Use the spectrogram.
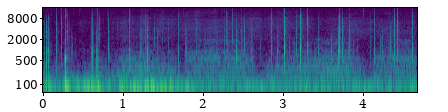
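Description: A smartphone in a yellow plastic case with a black glass screen is tapped with long nails in a quick, irregular series of light clicks. The sharp ticks sit over a steady low rumble.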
